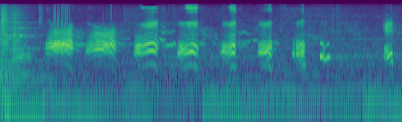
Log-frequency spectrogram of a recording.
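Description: A run of short, high-pitched voice-like calls, about two a second, each bending in pitch, over a steady low background music drone.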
